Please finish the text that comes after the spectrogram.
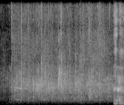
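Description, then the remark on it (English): A crowd claps for themselves, a steady, dense, continuous patter of applause lasting a couple of seconds, with a louder swell and a brief voice near the end. “I think you should clap for yourselves.”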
